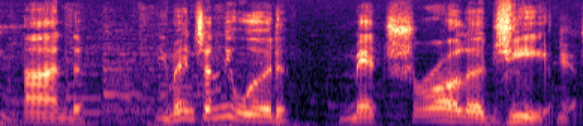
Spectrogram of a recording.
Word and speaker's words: metrology: is not meteorology is metology. It's a completely different spell.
